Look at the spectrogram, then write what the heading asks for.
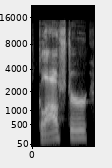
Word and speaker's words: Gloucester: Mississippi you know but but we don't say them like that it's Glouster and Inverness you know it's same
